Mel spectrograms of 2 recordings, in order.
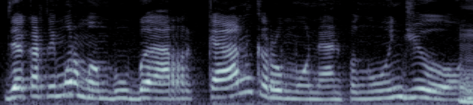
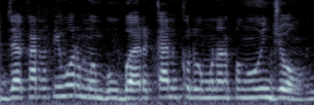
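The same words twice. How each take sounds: First: It is said stretched out and unhurried. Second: It is said short, tight and crisp. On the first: It is delivered as soft news. "soft news dia bisa memanjangkan kalimat" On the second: It is delivered as hard news. "singkat, padat, jelas"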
